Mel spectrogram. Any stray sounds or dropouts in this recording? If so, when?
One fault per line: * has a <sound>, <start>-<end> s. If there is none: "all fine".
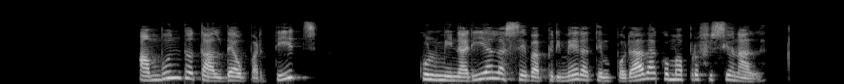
all fine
